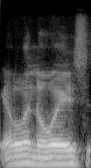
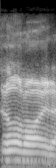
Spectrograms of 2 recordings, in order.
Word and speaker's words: Illinois: crimes according to the illinois state government this would have been classified as a hate crime it's illinois illinois i i almost said the same thing you don't pronounce the s we all know it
